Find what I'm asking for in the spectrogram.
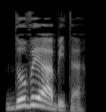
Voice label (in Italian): chiedere formale, italiano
